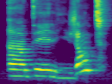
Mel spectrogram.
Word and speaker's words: intelligente: So, because I'm not pronouncing my e, I have to pronounce my t but it's feminine.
